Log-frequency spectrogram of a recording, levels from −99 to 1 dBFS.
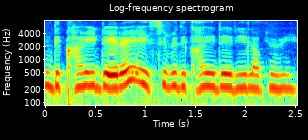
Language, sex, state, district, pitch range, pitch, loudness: Hindi, female, Chhattisgarh, Bilaspur, 225-250 Hz, 240 Hz, -14 LUFS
